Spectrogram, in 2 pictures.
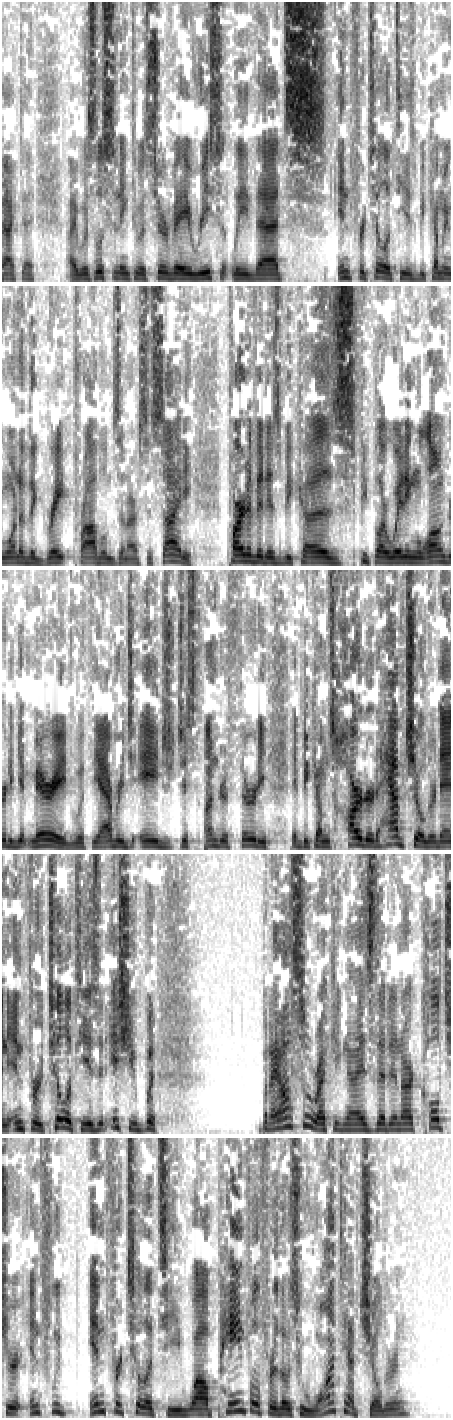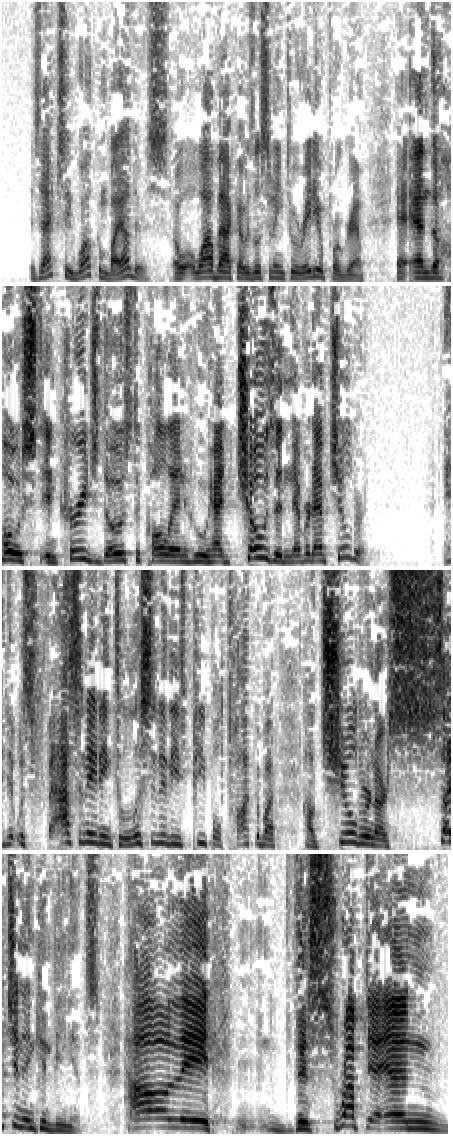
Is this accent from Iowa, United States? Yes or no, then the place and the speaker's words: yes; Victor, Iowa, United States; I used to say Victor, and that follows up a second question. Where's that? So I've taken a new approach now. I come from a town in the hill country of Iowa.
